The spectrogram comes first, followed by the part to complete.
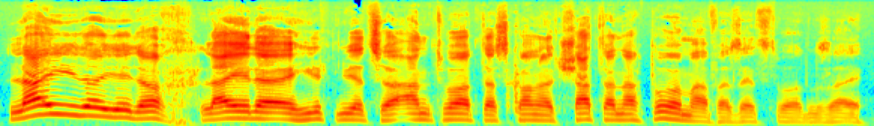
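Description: A man's voice: mid-range voice, animated, normal speed, a little mellow, smooth, dry recording, close to an everyday voice. Man acting postwar investigator, wry, dramatic storyteller, radio play, dry close recording. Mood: wry, rueful. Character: wry male postwar investigator, excitable, recounting his case.

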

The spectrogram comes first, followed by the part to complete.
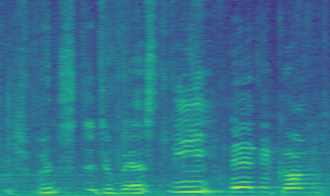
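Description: A man's voice: very high voice, measured pace, heavy background noise. An older man playing an anxious, stubborn, reclusive grandfather in a radio drama, reluctant and grumbling. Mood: fearful, resentful. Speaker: actor in a radio play. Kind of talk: naturalistic radio drama acting. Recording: echoey hall-like reverberant room.

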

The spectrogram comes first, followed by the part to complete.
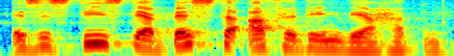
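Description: Talkative pet seller, highish voice, very animated, colloquial, repetitive, radio drama. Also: male voice, normal speed, breathy edge. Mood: emphatic. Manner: colloquial, repetitive, chatty sales talk. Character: chatty, colloquial pet shop seller praising a tame monkey. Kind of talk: German radio play acting.

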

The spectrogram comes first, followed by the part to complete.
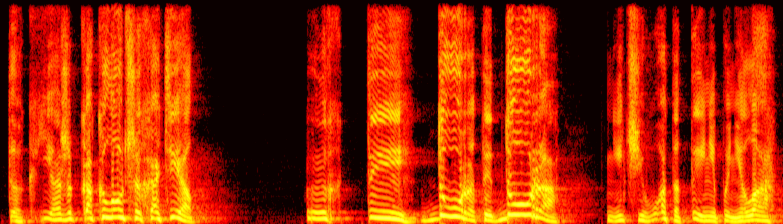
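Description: An actor playing a scrappy, tongue-tied schoolboy bully in a children's radio play, slow and indignant in his delivery. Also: high-pitched, very animated, husky, exaggerated voice. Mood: hurt, indignant. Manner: slow, drawn-out, blustering delivery.

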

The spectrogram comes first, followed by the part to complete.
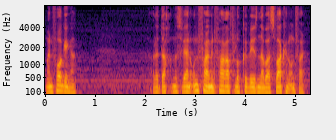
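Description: A man acting a young guy down on his luck in a crime drama, blunt and agitated. He sounds loyal and defensive, with a medium-pitched voice and some noise around him. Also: fairly even intonation, fast, lightly acted. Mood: urgent, insistent. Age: young adult. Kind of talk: acted dialogue in a crime drama. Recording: noisy ambient background.

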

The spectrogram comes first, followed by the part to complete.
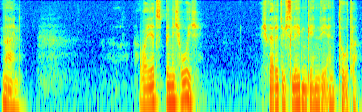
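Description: A man's voice: mid-range voice, steady tone, takes it slowly, long pauses, slightly rough, full character voice. An actor playing an intense, dreamy young man confessing himself with impassioned drama in a radio play. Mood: brooding, subdued. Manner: impassioned, dramatic, swinging between hushed and ecstatic. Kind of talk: German radio drama acting.

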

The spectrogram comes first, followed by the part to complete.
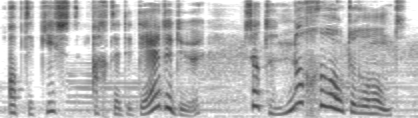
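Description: Slow, animated woman storyteller. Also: fairly low pitch, faint music behind. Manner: expressive storytelling for children. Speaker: audiobook storyteller. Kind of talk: scripted fairy-tale narration.

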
